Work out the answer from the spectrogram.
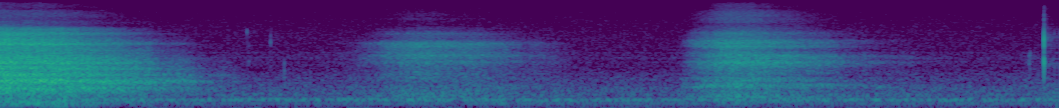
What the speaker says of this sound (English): Full breaths in and out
